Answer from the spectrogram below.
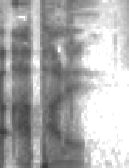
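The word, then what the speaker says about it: あっぱれ: 对对，阿帕雷其实它的意思就是完美。嗯，那汉体字，日文汉体字，它是天晴，就是把我们的中文的晴天倒过来。哦，所以我们的其实中文的话是叫天晴串酒厂。嗯，那天晴的日文发音叫阿帕雷。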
